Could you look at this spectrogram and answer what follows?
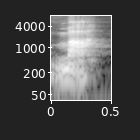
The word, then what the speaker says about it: mig: Jeg kan bare godt lide at hygge mig. Ah, at hygge mig. You know, mig often gets pronounced like ma. Jeg often gets pronounced like ja.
